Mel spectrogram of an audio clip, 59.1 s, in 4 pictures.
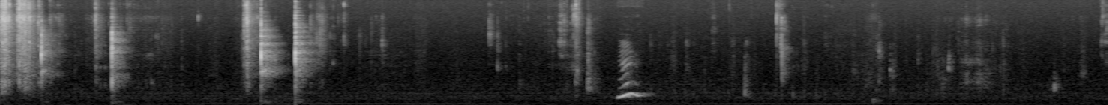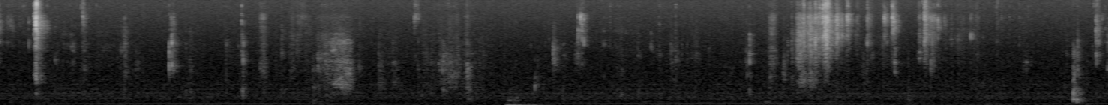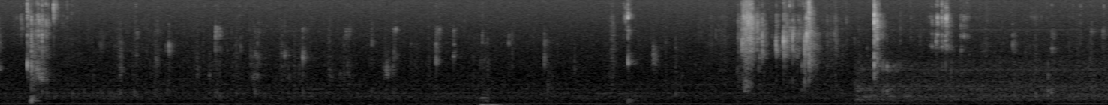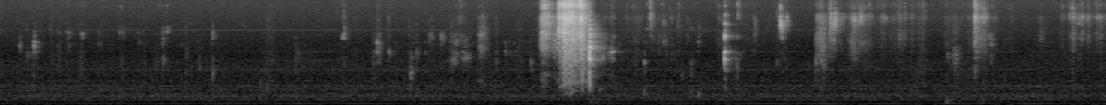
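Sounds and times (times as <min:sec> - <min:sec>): chewing and wet mouth sounds: 0:22.1 - 0:25.3, 0:29.3 - 0:51.9, 0:52.5 - 0:59.0.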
